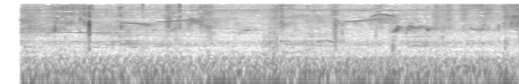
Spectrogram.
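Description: Birds chirping now and then, short rising and falling calls, over a steady low background rumble, with a few faint clicks.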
